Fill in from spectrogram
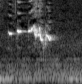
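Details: Sooty-headed bulbul song phrase used as a lure to make other bulbuls answer: a short burst of bright chirps running into a loud, slurred, descending whistle, all high-pitched, with a faint low hum underneath.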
